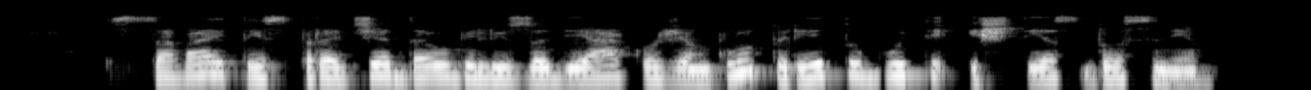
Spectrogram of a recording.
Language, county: Lithuanian, Marijampolė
